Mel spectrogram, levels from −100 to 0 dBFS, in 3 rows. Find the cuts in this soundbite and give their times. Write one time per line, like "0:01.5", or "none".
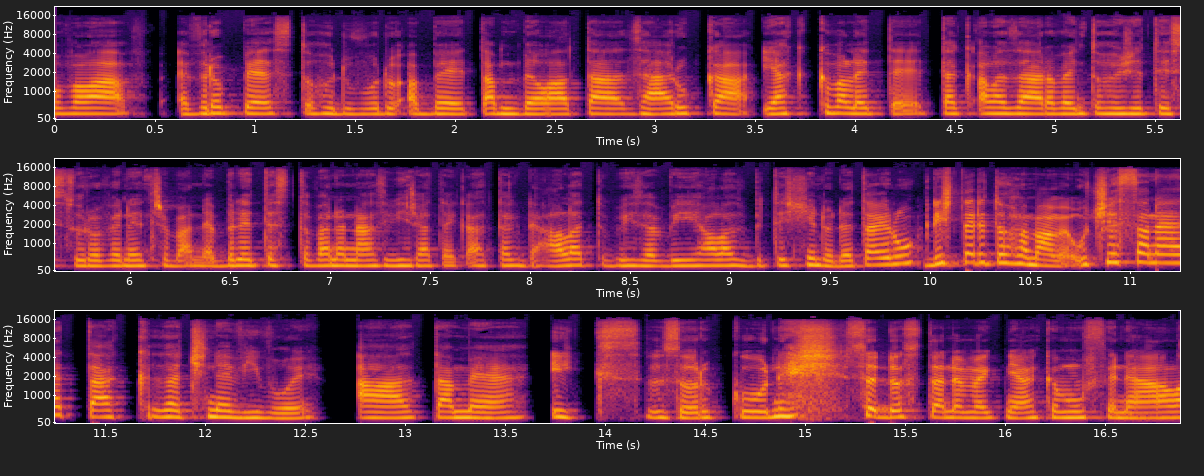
0:13.6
